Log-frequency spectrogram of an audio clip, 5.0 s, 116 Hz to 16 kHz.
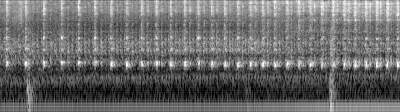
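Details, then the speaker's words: Homemade generator with two Bedini coils driving two slayer exciter circuits and a 1700-turn secondary spinning on two VHS heads, on a 14 V test: steady hum with a sharp squeaky tick about six times a second, once per turn, from the poorly designed secondary lead rubbing the core. "can you hear that squeaking noise that's my really poorly designed connection for the secondary it's rubbing against the uh the like the core if you like down the bottom"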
